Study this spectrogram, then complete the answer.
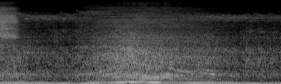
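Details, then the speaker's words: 2014 Nissan Note 1.5 dCi diesel just after starter motor replacement: settles into even idle with brief smooth rev, no knocks or grinding; running normally. "oh that's nice good we'll call that effect"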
